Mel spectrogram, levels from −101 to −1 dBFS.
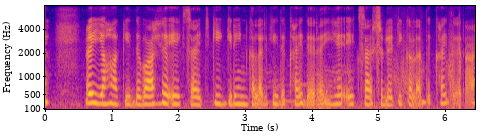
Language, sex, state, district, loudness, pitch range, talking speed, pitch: Hindi, female, Bihar, Madhepura, -22 LUFS, 225-245 Hz, 195 wpm, 235 Hz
